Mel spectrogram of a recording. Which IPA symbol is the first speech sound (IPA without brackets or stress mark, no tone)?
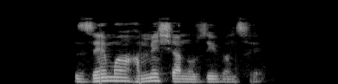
z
